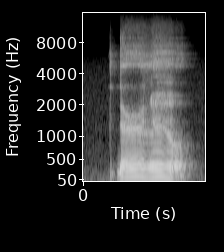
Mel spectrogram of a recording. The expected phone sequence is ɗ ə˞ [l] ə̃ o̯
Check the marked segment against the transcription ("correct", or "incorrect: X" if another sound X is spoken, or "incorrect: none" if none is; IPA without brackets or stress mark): correct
